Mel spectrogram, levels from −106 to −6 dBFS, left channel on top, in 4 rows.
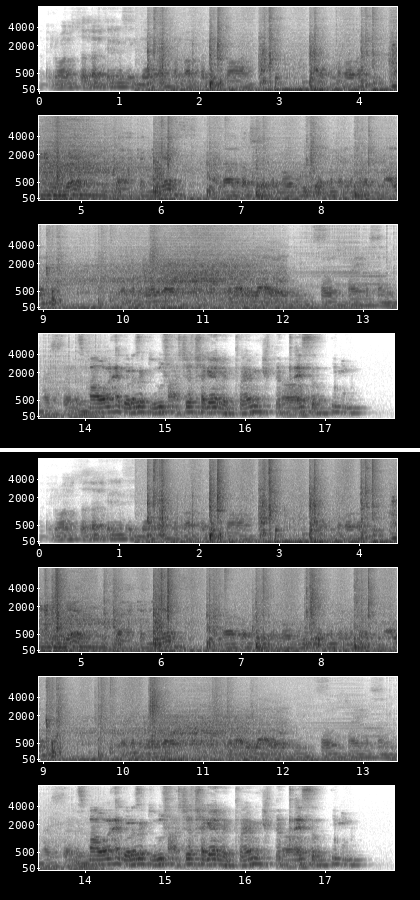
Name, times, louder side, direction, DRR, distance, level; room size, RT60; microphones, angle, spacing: voice 1, 0.0-2.6 3.4-4.1 6.6-9.1 9.9-14.1 16.4-16.8, left 1 dB, 60° left, 5.7 m, -38 dB
sound 1, 1.2-12.4, right 4 dB, 80° right, 0.7 m, -35 dB
sound 2, 3.6-14.3, equal, 75° left, 5.9 m, -46 dB
Car passing by, 4.4-12.1, left 2 dB, 30° left, 2.2 m, -40 dB
voice 2, 4.4-6.4 13.8-17.3, equal, 15° right, 3.1 m, -34 dB
23.5 x 9.5 x 3.4 m
head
